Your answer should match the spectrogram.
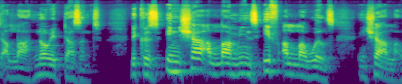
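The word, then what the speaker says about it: إن شاء الله: in means to create no one says inshi Allah they say insha Allah that's what it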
